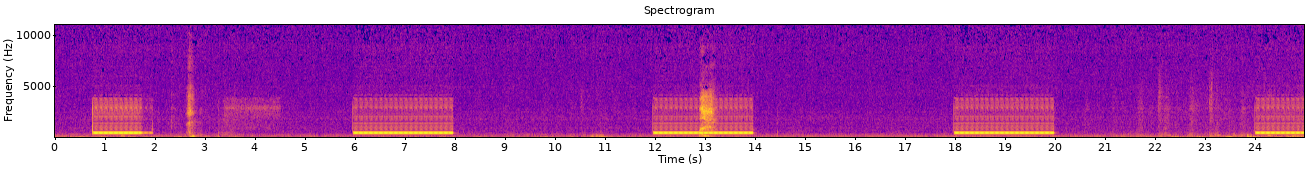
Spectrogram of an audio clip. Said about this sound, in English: No one fucking answers their damn phones.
